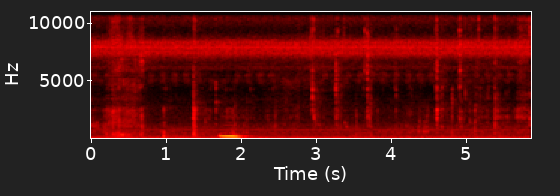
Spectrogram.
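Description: Close-up mouth sounds of eating thin misoa noodles: soft chewing with small wet clicks, and a short falling hum about two seconds in.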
